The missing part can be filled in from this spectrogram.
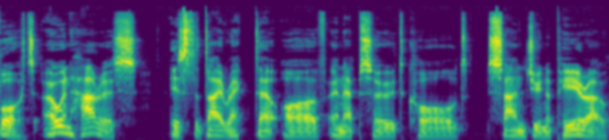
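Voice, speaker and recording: Speaking with an English accent at a fairly slow pace, a man has a very deep, low pitch, ordinary pitch variation and very even loudness, on a very clean recording with a silent background. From England. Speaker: podcast host. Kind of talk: casual chat.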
